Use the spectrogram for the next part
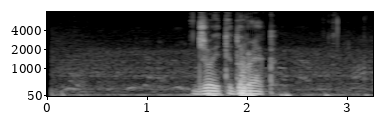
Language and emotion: Russian, neutral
